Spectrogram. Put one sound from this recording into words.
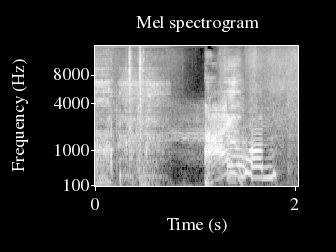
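An elderly woman speaks crossly.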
